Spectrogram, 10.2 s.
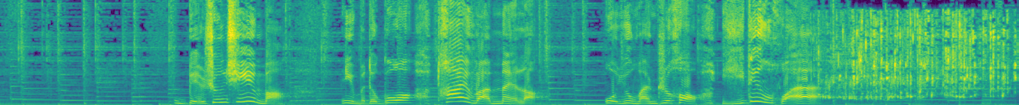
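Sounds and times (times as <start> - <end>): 
speech: 1.8 - 8.4
liquid being stirred in a pot: 8.2 - 10.1.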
